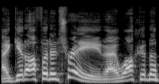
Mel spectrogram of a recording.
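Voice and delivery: put-on crude, high Italian accent. Quoting the Mussolini character from a comedy, in an offensive Italian accent. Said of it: "He has like the offensive Italian".

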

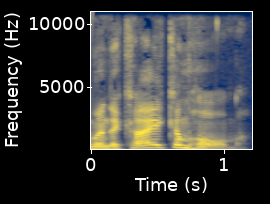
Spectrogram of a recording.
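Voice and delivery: usual speaking voice

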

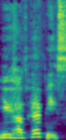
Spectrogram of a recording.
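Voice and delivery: gentle, kindly, tender woman's voice. Retelling what a gentle lady said to the speaker: imitating a gentle lady's voice. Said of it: "she like pursed her lips and she was like".

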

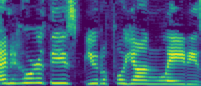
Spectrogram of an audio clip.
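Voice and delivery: high, cute, sweet voice. Retelling how Lorraine greets the young ladies: imitating Lorraine's cute greeting. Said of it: "just how she says it".

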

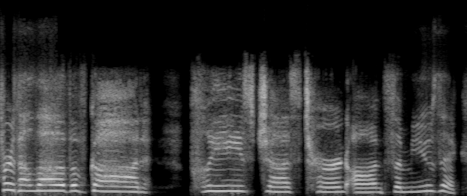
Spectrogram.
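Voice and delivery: high, slow, drawn-out yell.

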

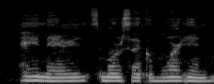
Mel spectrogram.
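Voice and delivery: mock creepy, unsettling put-on voice. Picturing his message to a woman from the property management company, mock-creepy voice. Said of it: "Just like this real, like, creepy".

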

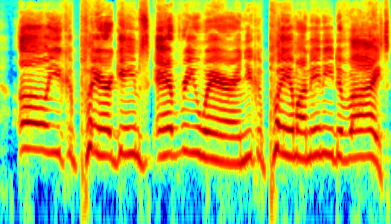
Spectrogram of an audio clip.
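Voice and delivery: high, taunting, derisive put-on voice. Retelling how a panel member mocked a company's claim: imitating a mocking voice. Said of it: "he literally did a voice like that".

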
